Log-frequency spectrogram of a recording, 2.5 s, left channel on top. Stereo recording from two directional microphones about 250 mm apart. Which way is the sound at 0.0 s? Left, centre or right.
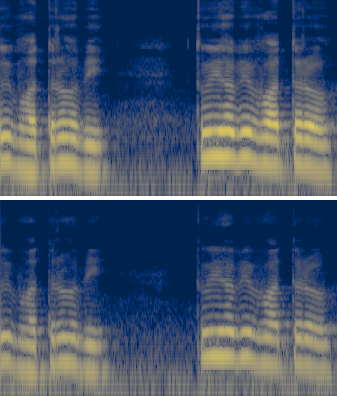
Centre.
